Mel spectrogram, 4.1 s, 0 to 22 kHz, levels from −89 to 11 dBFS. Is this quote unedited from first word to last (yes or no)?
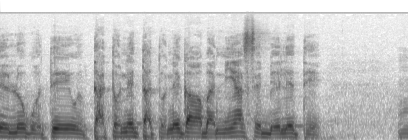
yes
